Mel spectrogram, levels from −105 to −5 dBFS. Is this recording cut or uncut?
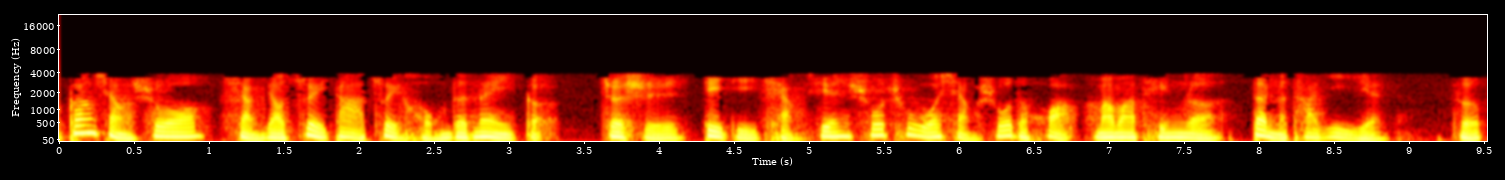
cut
